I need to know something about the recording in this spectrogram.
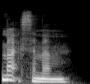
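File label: "maximum", British English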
